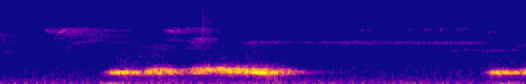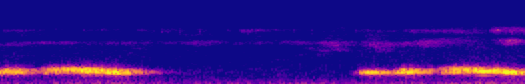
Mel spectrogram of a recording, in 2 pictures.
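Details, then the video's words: Lure spotted dove calling to attract wild doves to a trap: three mellow, low, slightly wavering coo phrases spaced about two seconds apart, with thin high bird chirps faintly behind. "Cu gù kích bổi, kéo bổi về tàng tiếng chim cu gáy đi bẩy"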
